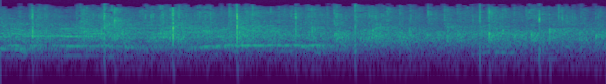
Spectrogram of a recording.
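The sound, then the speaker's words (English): A crowd claps steadily for a man who set up the chairs, a dense patter of many hands at even loudness, with faint murmuring voices and a few brief cheers mixed in. “Can we all just give him a round of applause?”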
